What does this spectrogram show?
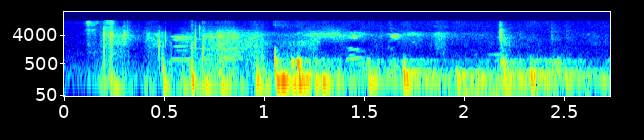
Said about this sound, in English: Is that a drum? No, that's uh, the springs on my mic stand vibrating.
